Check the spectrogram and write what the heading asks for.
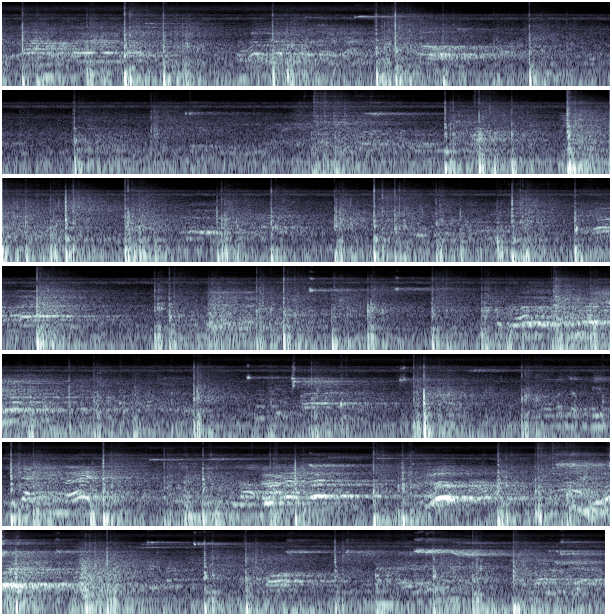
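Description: A basketball bouncing and being dribbled on a hard court, in repeated sharp thuds, with players' voices calling out on and off, more often in the second half.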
